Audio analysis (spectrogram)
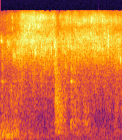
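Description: Chopped onion, garlic and green chili frying lightly in oil in a pan, an even broadband sizzle with a short louder stir-like burst near the middle.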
